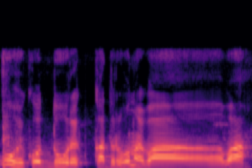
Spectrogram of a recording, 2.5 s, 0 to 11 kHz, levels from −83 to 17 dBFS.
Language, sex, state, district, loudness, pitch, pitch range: Chakma, female, Tripura, Unakoti, -14 LUFS, 200 Hz, 175-210 Hz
